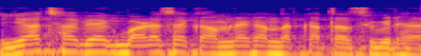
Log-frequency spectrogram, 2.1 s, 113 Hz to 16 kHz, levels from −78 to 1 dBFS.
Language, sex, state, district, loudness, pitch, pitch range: Hindi, male, Jharkhand, Garhwa, -14 LUFS, 135 Hz, 125-160 Hz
